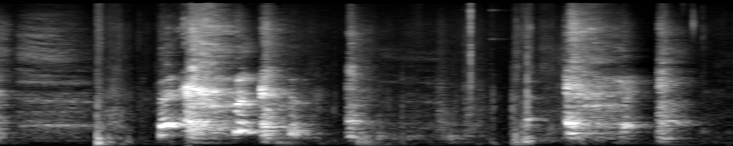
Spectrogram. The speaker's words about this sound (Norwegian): Pappa hoster seg helt død.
